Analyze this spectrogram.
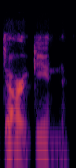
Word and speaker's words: dargin: and hundreds of times you'll find the word dargin. The plural is dargin, D-A-R-G-I-N, you could spell it, and the singular darga, D-A-R-G-A.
